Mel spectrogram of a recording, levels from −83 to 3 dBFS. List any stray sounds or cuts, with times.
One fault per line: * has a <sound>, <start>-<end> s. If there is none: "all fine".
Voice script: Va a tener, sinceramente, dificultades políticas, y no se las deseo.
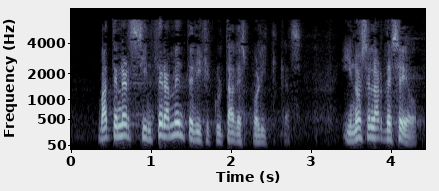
all fine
